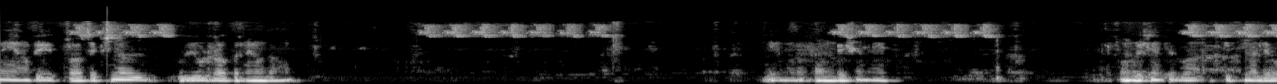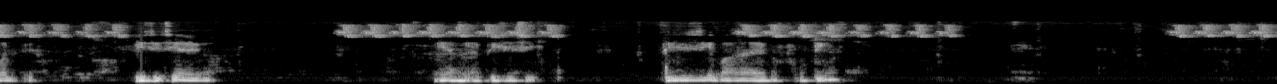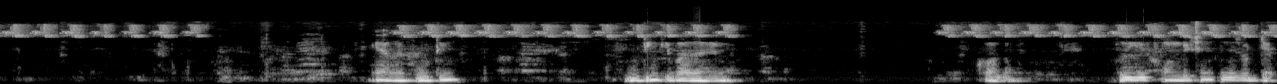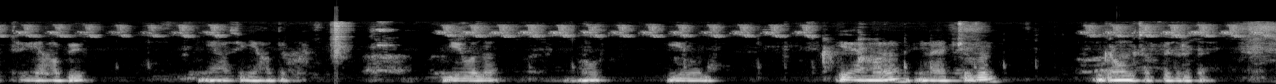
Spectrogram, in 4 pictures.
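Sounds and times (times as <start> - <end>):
small bird chirping: 0.7 - 2.6, 3.2 - 10.4, 11.0 - 14.6, 16.1 - 23.2, 23.9 - 27.8, 29.2 - 33.1, 34.8 - 41.0, 42.0 - 51.0.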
